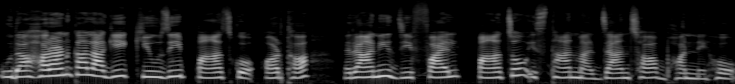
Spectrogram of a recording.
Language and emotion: Nepali, neutral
